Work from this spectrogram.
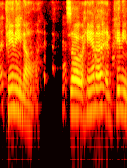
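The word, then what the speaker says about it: Peninnah: other one's name was pinana pina how do you say jenna it's like penny and then not penny not penny not thank you she's my my uh hebrew scholar here penny nah so hannah and penny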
